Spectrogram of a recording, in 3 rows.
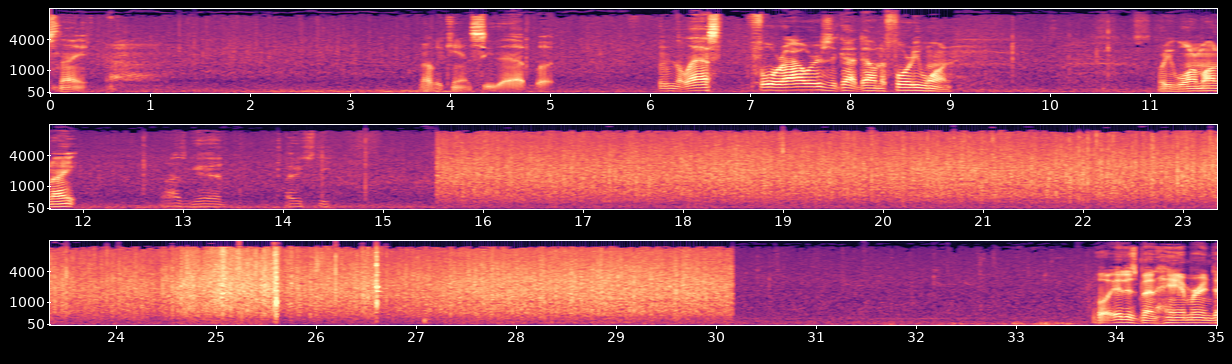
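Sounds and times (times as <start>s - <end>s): heavy rain hissing: 0.0s - 30.2s.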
